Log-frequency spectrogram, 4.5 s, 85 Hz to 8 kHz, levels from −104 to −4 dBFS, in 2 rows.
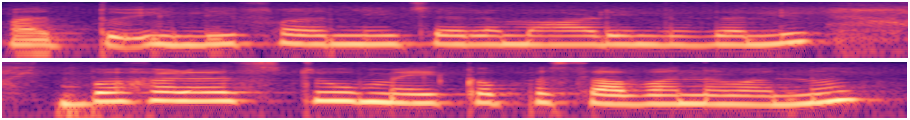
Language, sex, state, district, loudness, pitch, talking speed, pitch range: Kannada, female, Karnataka, Bidar, -18 LUFS, 275 Hz, 105 wpm, 260-320 Hz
